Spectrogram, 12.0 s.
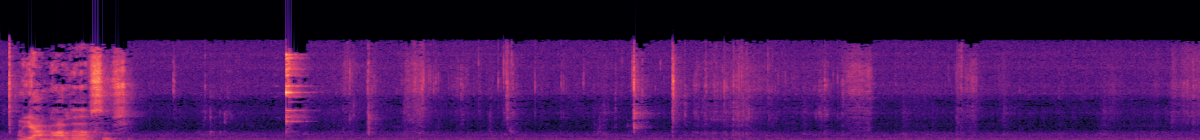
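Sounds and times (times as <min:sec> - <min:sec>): faint chewing: 0:03.4 - 0:10.2.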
